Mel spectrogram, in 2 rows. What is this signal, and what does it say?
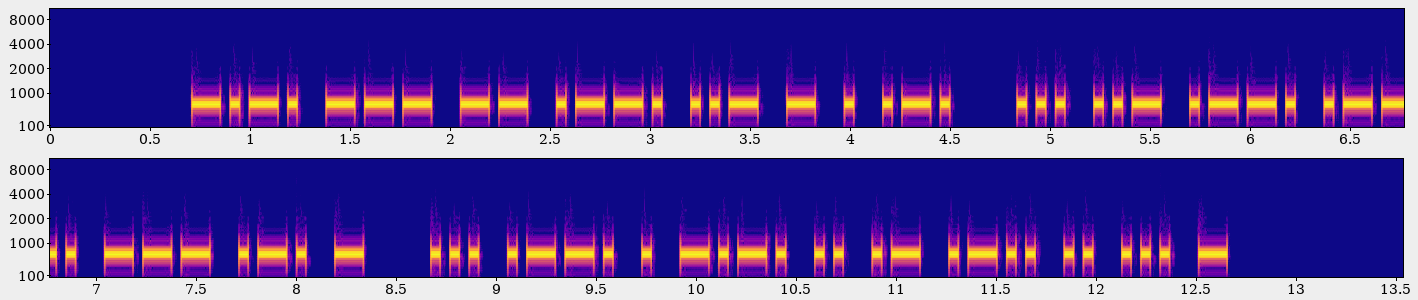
Morse code, heard as a keyed tone, about 25 wpm, 700 Hz. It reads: COMPUTER SUPPORT SPECIALIST
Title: Practice QSO - Exchange 3 - More Info - 25wpm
